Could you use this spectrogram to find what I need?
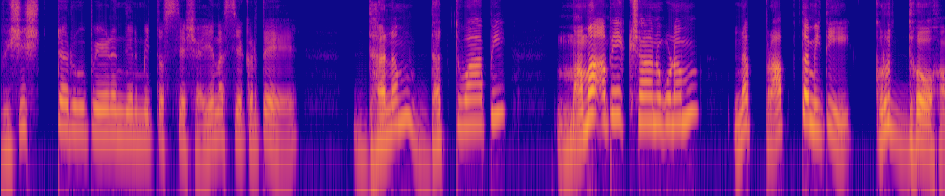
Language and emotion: Sanskrit, angry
